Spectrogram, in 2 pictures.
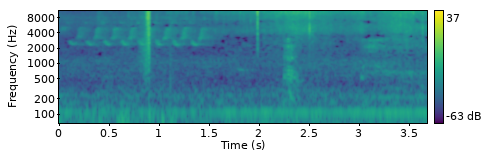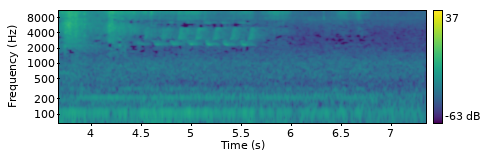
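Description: A bird calling outdoors: a quick run of about eight high chirps, repeated twice, over a steady low hum, with one sharp click about a second in.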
